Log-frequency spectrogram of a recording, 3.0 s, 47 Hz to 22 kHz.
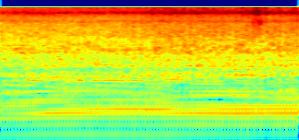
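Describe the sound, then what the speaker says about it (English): A small generator built around a 24 volt alternator runs under load with a loud, steady, close engine drone and a fast, even pulsing throb. No voices are heard over it. "I'm load testing the little generator build with a 24 volt alternator."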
